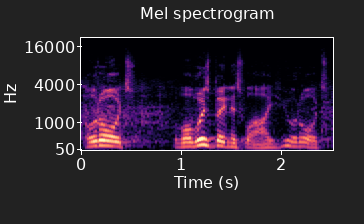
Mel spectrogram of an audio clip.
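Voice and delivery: low attempt at a Birmingham accent; a lightly done Birmingham voice. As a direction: try a Brummie accent and laugh through it. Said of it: "how do you do a Birmingham accent".

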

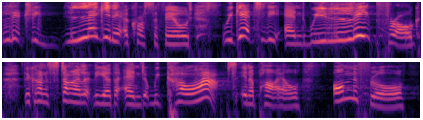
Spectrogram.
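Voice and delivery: usual speaking voice

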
